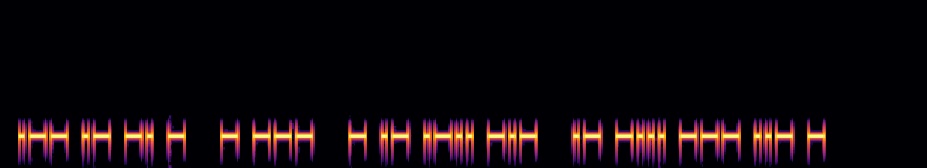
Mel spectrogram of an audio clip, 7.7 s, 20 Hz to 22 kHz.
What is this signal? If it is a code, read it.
Morse code, heard as a keyed tone, about 30 wpm, 700 Hz. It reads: WANT TO TALK ABOUT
